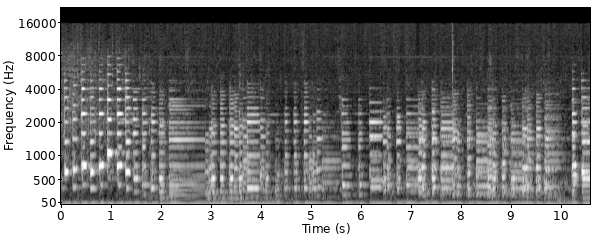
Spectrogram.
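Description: Grand piano playing a jazz improvisation: quick successions of struck notes, with a chord held for about a second starting about two seconds in.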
